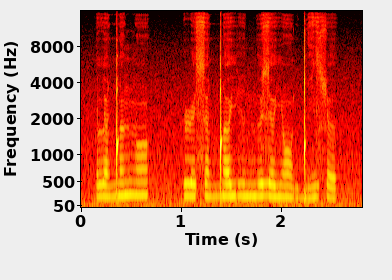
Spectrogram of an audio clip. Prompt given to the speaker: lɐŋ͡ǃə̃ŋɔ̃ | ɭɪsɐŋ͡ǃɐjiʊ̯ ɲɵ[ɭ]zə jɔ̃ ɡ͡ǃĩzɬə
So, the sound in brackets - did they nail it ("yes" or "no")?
no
